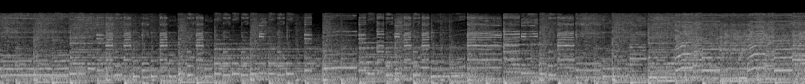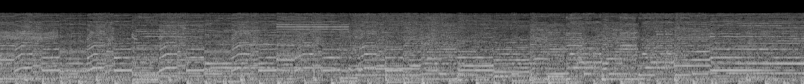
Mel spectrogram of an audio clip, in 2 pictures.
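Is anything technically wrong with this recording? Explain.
No, no technical faults.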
